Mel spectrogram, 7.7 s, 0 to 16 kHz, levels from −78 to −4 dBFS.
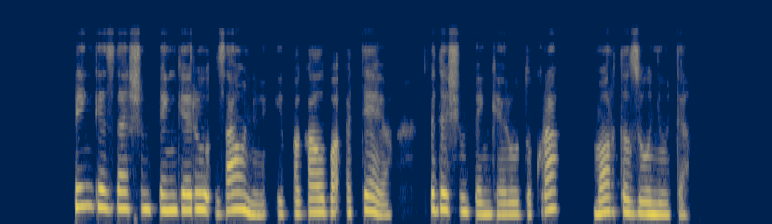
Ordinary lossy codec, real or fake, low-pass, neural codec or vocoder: Opus, 16 kbps; real; 7.2 kHz; none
